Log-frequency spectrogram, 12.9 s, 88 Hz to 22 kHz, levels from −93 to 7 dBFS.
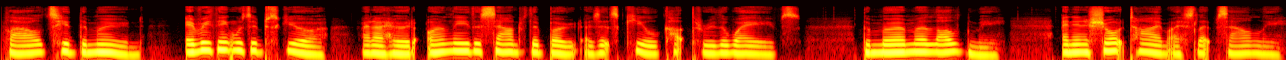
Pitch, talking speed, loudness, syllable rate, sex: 180 Hz, 165 wpm, -19 LUFS, 4.2 syllables/s, female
